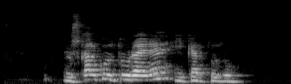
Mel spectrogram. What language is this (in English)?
Basque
